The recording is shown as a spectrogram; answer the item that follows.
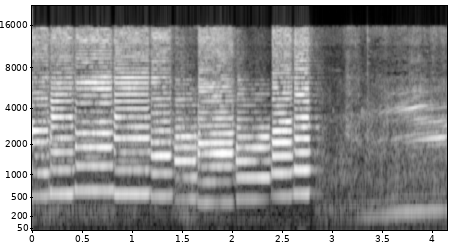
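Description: Truck's musical horn playing a quick tune of stepped notes, each a fraction of a second long, before cutting off suddenly. A rising wail starts near the end.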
